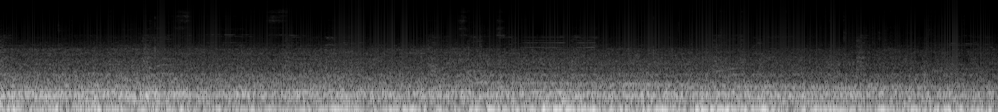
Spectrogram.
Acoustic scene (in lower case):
car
